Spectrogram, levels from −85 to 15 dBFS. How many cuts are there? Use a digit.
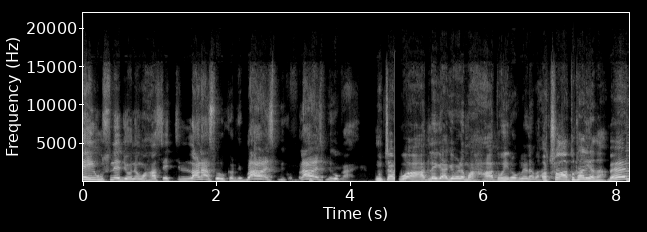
1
